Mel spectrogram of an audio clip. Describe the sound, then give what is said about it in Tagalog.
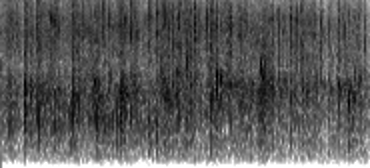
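Congregation applause in a church during a sermon, dense steady clapping sustained throughout at a fairly soft level, with no voices on top. “Palakpakan nga po natin yung Panginoon.”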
